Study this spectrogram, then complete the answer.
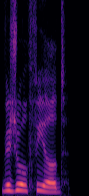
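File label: "visual", English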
